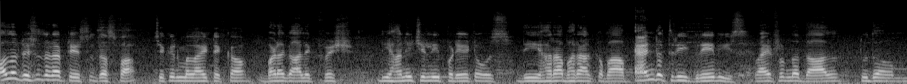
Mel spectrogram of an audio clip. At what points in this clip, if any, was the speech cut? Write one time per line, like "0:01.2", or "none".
0:01.4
